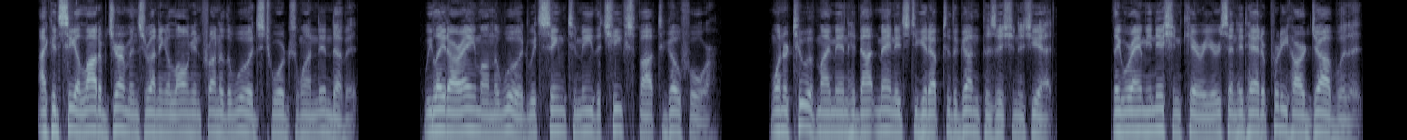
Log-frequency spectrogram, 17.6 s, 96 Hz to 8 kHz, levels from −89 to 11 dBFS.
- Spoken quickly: Yes, fast, 230 wpm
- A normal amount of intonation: No, narrow, 2.2 semitones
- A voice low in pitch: Yes, low, 115 Hz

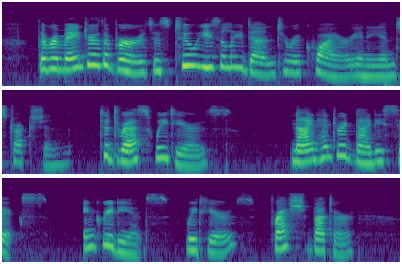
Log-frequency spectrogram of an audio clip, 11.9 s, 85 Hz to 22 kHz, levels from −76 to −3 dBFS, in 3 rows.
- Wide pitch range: Yes, wide, 6.5 semitones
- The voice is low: No, high, 215 Hz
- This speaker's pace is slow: Yes, slow, 105 wpm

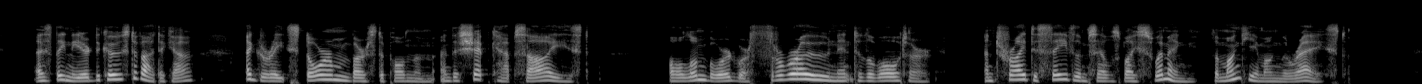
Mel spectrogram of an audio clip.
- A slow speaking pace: No, average, 155 wpm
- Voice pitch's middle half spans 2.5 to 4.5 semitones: No, wide, 5.6 semitones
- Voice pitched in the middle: Yes, medium, 165 Hz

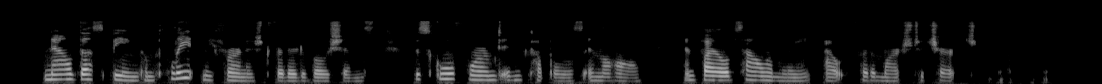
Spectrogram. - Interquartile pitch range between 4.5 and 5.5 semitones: No, average, 3.8 semitones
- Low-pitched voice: No, medium, 180 Hz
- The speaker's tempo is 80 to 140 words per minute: Yes, slow, 135 wpm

